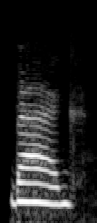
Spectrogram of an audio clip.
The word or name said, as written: bagh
